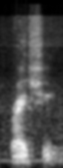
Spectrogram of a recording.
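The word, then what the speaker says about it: reishi: It should be actually I think R E I R shi Rishi.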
